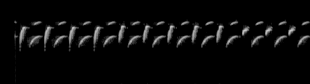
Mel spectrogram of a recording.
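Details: European goldfinch song: a fast, steady run of high, sharp upward-swept chirps alternating with thin higher notes, about two per second in pairs, clean and without background noise.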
